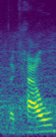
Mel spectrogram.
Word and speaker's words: DeKalb: Up there it's DeKalb County. DeKalb? They say that L.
